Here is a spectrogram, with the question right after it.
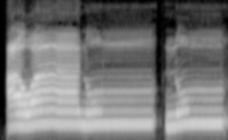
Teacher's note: عوانم، نم، میم کے ساتھ نون کو جوائن کرنا ہے، تو یہ غنہ کے ساتھ آپ نے آواز کو تھوڑی دیر کے لیے جاری رکھنا ہے۔ زیادہ تر آواز جو ہے اخفاء میں ناک میں جاتی ہے، لیکن تھوڑی سی اس کے اندر بھی جاتی ہے، تو اس کو جاری رکھنا ہے۔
